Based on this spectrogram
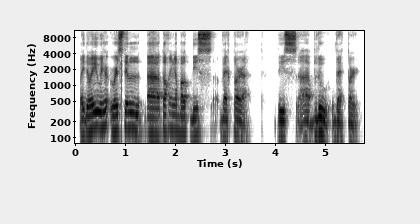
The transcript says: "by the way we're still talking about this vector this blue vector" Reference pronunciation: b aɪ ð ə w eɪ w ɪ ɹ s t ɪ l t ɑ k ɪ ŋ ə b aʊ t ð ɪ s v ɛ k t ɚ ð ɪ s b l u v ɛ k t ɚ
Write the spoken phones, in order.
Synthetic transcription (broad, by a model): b aɪ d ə w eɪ w ɪ ɹ s t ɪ l t ɑ k ɪ ŋ ə b aʊ t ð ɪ s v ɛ k t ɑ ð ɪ s b l u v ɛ k t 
